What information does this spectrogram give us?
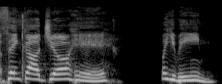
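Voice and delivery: put-on teacher scolding late class in an Australian accent; Australian substitute teacher. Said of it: "you're a sub on Abbott Elementary".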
